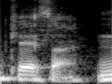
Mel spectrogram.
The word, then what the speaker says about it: KSI: KSI.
